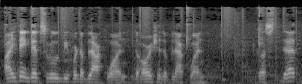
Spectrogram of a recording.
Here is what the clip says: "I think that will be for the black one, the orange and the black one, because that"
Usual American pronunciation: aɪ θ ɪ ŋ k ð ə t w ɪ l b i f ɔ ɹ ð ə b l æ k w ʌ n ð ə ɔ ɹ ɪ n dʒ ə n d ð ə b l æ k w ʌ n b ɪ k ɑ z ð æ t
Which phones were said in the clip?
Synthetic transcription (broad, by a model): aɪ θ ɪ ŋ k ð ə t w ɪ l b i f ɔ ɹ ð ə b l æ k w ʌ n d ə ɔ ɹ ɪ dʒ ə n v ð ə b l æ k w ʌ n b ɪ k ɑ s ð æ t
